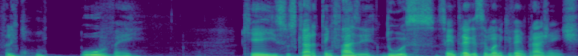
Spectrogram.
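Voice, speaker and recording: Her pitch very deep and low, a woman keeps a fairly even intonation while her loudness swings widely. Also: moderate pace. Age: 20s. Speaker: sertanejo singer. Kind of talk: casual chat.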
